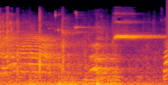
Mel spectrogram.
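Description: Basketball dribbled on a hardwood gym floor, with thumping bounces and sharp shoe and ball noises, and players and spectators calling out in the hall. A brief, high, steady tone comes near the end.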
